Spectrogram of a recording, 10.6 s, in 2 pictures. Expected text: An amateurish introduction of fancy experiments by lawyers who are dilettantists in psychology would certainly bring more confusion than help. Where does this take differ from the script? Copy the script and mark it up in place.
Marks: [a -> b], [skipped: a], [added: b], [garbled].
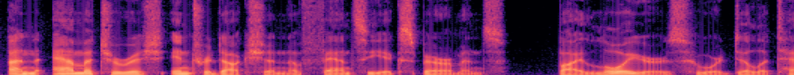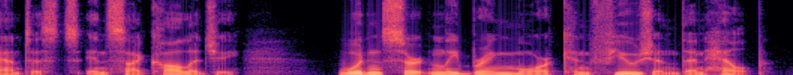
An amateurish introduction of fancy experiments by lawyers who are dilettantists in psychology [would -> wouldn't] certainly bring more confusion than help.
